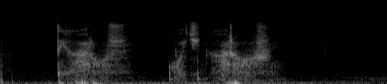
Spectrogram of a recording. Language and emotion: Russian, neutral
